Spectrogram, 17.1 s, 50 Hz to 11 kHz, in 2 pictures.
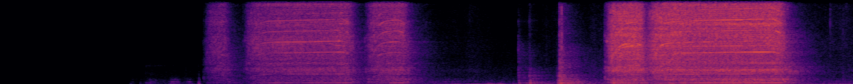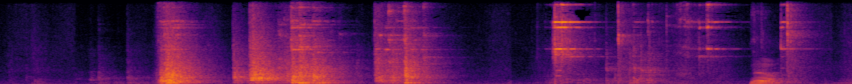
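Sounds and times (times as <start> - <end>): power drill spinning: 2.0 - 4.2, 6.0 - 8.1.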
